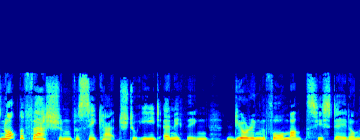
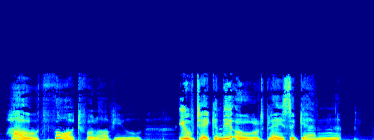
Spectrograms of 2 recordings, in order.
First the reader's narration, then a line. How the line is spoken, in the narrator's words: cooed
